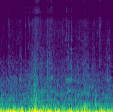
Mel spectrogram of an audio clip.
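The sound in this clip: Low engine rumble of a vehicle crawling slowly over huge boulders on a steep stretch of the Arizona Trail, with uneven mechanical creaks and knocks rising and falling over the drone.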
